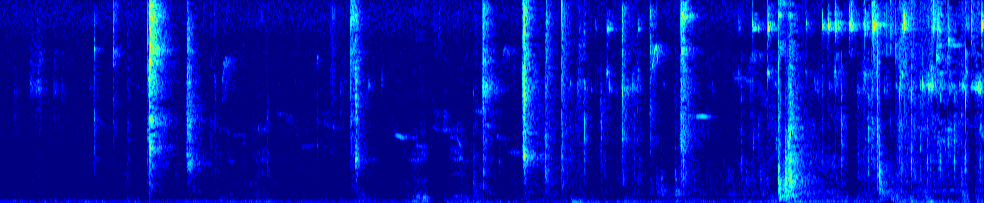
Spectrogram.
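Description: Metal harness fittings clink and rattle against a mule's bridle.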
